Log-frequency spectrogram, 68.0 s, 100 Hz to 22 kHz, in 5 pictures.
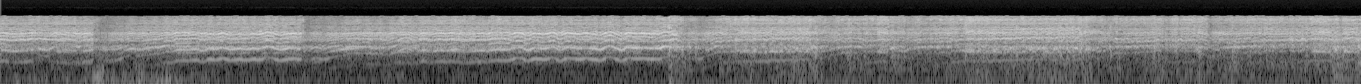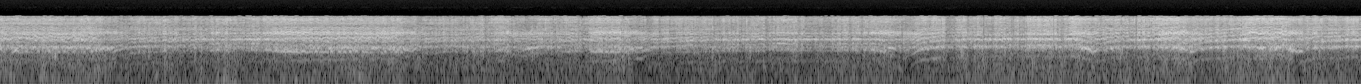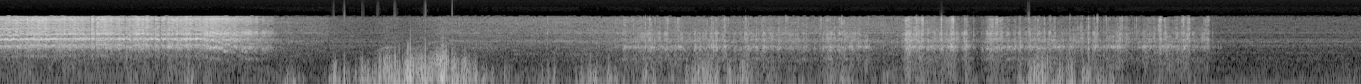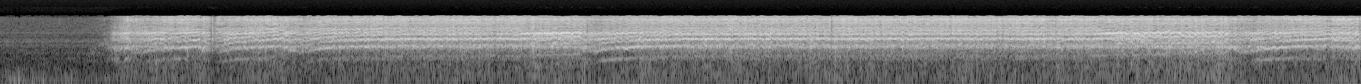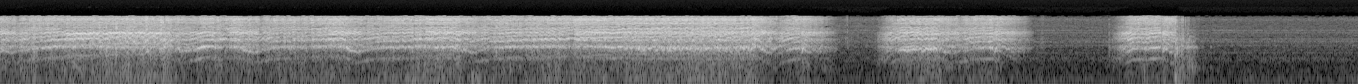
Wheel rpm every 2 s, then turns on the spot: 100, 100, 110, 110, 100, 100, 110, 100, 110, 90, 110, 120, 140, 130, 120, 0, 0, 10, 20, 10, 10, 100, 150, 150, 160, 160, 140, 140, 130, 140, 150, 80, 50, 10.
34-40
